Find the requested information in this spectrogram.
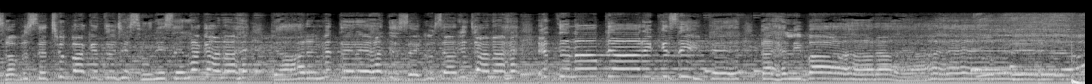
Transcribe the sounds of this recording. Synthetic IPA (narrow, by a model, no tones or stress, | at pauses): səbset͡ʃʰʊpaːket̪ʊd͡ʒʱesʊneseləɡaːnaːɦɛː | pjaːɾmɛ̃t̪eːɾeɦəd̪seɡʊzaːɾd͡ʒaːnaːɦɛː | ɪt̪naːpjaːɾkɪsit̪e | pɛɦliːbaːɾaː | ɦɛ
